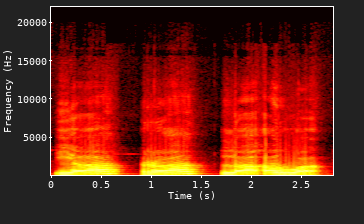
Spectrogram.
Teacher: अंतस्थ व्यंजन हमेशा क्या होते हैं, अल्प प्राण होते हैं, क्योंकि उनका उच्चारण करते समय कम ऊर्जा, कम वायु और कम श्वास की आवश्यकता होती है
